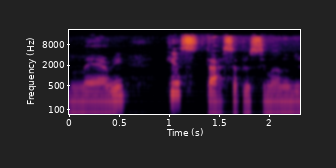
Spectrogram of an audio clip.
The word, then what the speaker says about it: Meari: Em romaji está escrito Mari, e a gente pronuncia Mary.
